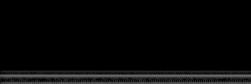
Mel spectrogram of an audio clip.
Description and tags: Light Brumm Loop
Sound that a light made at close distance.
brumm, light, noise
